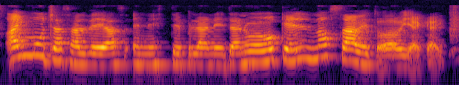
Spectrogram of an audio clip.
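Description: A woman with a Rioplatense Spanish accent, co-hosting a podcast in casual chat. She tells stories in a blunt, slangy, animated way. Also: medium pitch, normal speed, lo-fi sound. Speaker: podcast co-host.

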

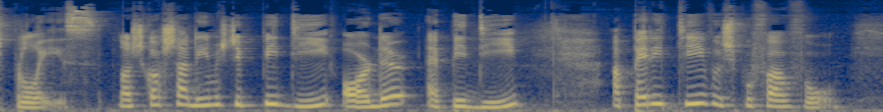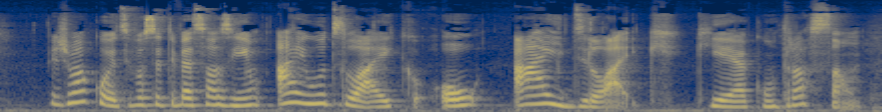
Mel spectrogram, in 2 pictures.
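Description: A woman with a Brazilian Portuguese accent teaching English phrases, repeating each model sentence slowly and clearly. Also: mid-range voice.

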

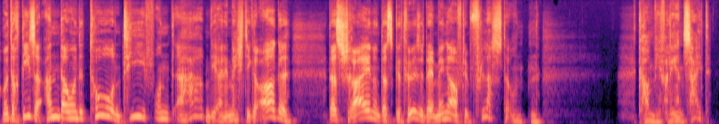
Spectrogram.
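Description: A man's voice: mid-range voice, wildly swooping pitch, takes it slowly, slightly rough, no echo, clean studio sound, pitched above the performer's own voice, full character voice. A man voicing a frenzied male writer who bursts into wild, exultant exclamations. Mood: exalted. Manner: wild exclamations, rising to shouts.

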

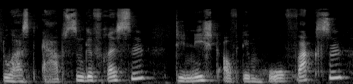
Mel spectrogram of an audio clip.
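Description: Woman voicing a wise stern tomcat, lecturing, lively melody, storybook. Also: low voice, a little slow, slightly rough, exaggerated voice.

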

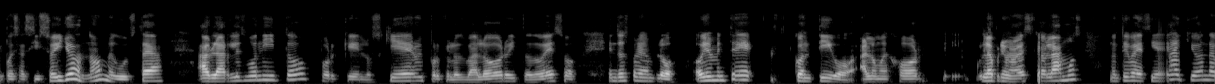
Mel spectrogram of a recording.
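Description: A man with a Mexican accent talks in an earnest, explanatory way, piling up examples as he goes. His voice sits a little high and comes across smooth and resonant. The recording is close and dry. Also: no echo. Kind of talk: casual chat.

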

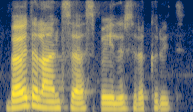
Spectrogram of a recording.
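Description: A woman from the Netherlands hosting a casual interview, reading out viewer questions with relaxed fillers. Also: sits low, a little slow, a crowd in the background. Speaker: interviewer, host.

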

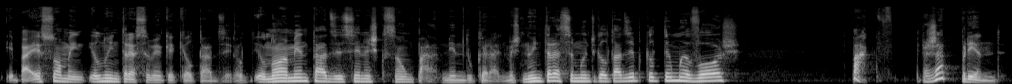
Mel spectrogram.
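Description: A man's voice: mid-range voice, very animated, rapid-fire, a little mellow. Rambling European Portuguese man, solo podcaster. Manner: rambling, slangy, self-deprecating. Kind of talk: casual chat.

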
